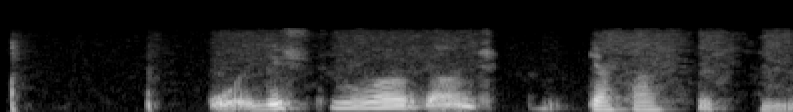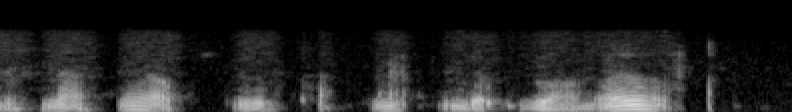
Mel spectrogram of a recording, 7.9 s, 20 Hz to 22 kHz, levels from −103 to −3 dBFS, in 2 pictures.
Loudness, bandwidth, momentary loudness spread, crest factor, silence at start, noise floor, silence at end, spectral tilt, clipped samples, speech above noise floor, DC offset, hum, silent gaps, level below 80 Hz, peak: -30 LUFS; 7.2 kHz; 16 LU; 20 dB; 1.05 s; -85 dBFS; 0.6 s; -10 dB/octave; under 0.1%; 55 dB; under 0.1%; none; none; -72 dBFS; -10 dBFS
